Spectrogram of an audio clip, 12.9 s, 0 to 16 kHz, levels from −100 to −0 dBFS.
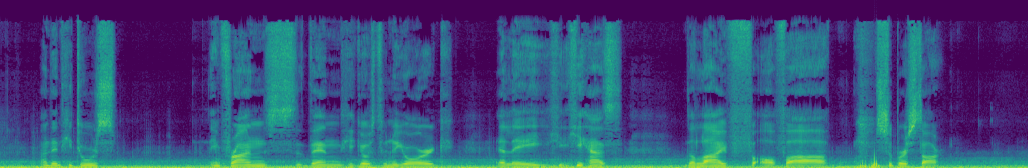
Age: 40-59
